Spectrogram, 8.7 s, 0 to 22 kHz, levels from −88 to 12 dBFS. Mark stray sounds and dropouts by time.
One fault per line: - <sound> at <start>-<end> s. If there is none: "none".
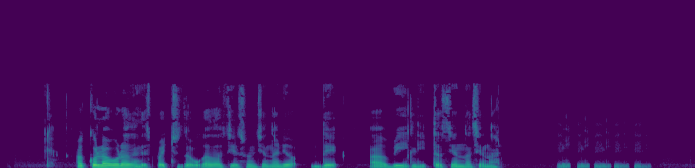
- laugh at 7.0-8.1 s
